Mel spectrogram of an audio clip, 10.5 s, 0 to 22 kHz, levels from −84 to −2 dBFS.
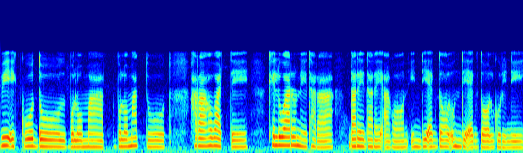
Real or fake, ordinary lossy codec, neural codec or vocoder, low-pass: real; none; none; 5.4 kHz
